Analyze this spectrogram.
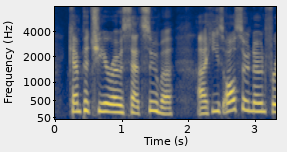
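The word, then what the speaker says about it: Kenpachiro Satsuma: actor who portrayed Godzilla as I said was kachir damn I it up after I did all that all all that well like pronouncing his name kachiro Satsuma uh he's also known for his performances as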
